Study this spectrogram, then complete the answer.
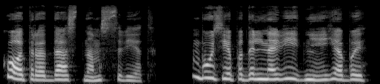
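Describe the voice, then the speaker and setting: A woman's voice: fairly high pitch, unhurried, no echo, studio quality, natural voice. A woman voicing a proud sorceress in a storybook reading, declaiming her lines with emphasis. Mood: exultant.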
